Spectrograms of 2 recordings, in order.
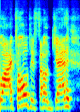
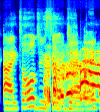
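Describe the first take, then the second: First: It is said plainly and directly. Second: It is said in a sarcastic, condescending tone.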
